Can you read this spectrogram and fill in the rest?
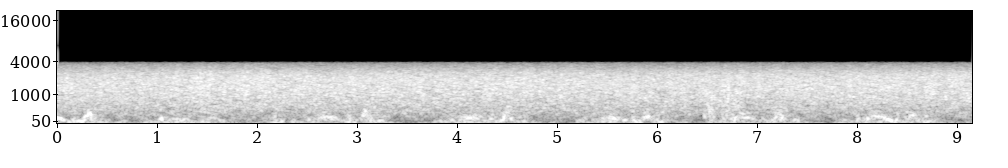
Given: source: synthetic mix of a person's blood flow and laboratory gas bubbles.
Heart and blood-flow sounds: Doppler ultrasound of blood flow; precordium
6.43-6.87 s: bubbles
From the record:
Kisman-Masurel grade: 112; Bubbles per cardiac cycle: 1 to 2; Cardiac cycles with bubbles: 1 to 10%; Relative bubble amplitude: moderate (0.250 to 0.450); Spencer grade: 1 (occasional bubble signal discernible with the cardiac motion signal, with majority of cardiac periods free of bubbles); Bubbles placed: anywhere in the cardiac cycle

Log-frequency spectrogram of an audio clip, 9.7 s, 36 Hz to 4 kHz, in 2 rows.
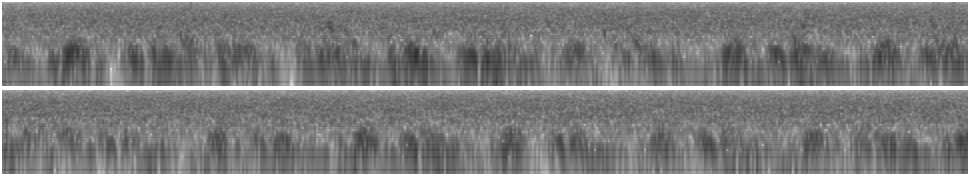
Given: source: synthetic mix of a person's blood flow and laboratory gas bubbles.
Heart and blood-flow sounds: Doppler ultrasound of blood flow; precordium
0.83-1.32 s: bubbles
1.50-1.61 s: bubbles
1.69-1.80 s: bubbles
2.47-2.71 s: bubbles
2.98-3.06 s: bubbles
3.10-3.27 s: bubbles
4.58-5.08 s: bubbles
From the record:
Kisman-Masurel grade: 221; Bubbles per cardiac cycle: several, 3 to 8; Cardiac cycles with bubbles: 10 to 50%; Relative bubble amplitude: barely perceptible (0.100 to 0.250); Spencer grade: 2 (many but less than half of the cardiac periods contain bubble signals, singularly or in groups); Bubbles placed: anywhere in the cardiac cycle

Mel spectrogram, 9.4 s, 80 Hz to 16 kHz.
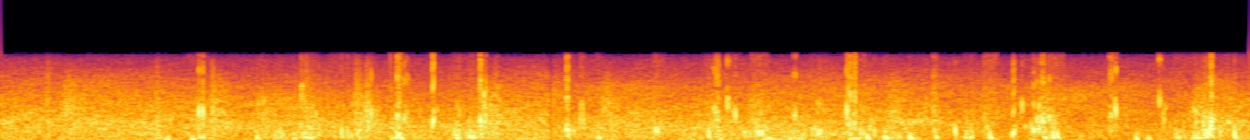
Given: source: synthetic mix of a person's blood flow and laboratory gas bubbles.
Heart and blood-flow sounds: Doppler ultrasound of blood flow; subclavian vein
1.40-1.57 s: bubbles
1.86-2.44 s: bubbles
2.46-2.82 s: bubbles
2.92-3.29 s: bubbles
3.37-3.76 s: bubbles
4.21-4.42 s: bubbles
4.46-4.52 s: bubbles
4.88-4.99 s: bubbles
5.28-5.81 s: bubbles
5.93-6.00 s: bubbles
6.06-6.22 s: bubbles
6.31-7.07 s: bubbles
7.13-7.33 s: bubbles
7.38-7.48 s: bubbles
7.56-7.98 s: bubbles
8.30-8.41 s: bubbles
8.68-9.35 s: bubbles
From the record:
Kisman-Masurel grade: 333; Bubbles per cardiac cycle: rolling drumbeat, 9 or more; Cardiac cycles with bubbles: 50 to 99%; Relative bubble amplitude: loud (0.450 to 0.775); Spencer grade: 3 (all of the cardiac periods contain showers or single bubble signals, but not dominating or overriding the cardiac motion signals); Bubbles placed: anywhere in the cardiac cycle

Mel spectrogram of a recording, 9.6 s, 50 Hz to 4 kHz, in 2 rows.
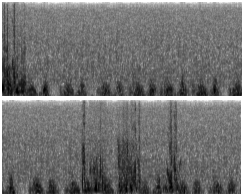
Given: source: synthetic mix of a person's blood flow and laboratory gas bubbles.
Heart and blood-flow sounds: Doppler ultrasound of blood flow; precordium
0.00-0.49 s: bubbles
6.37-6.50 s: bubbles
6.53-6.90 s: bubbles
7.09-7.64 s: bubbles
7.90-8.41 s: bubbles
From the record:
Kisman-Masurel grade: 223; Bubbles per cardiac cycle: several, 3 to 8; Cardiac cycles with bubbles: 10 to 50%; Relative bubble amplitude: loud (0.450 to 0.775); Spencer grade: 2 (many but less than half of the cardiac periods contain bubble signals, singularly or in groups); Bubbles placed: anywhere in the cardiac cycle

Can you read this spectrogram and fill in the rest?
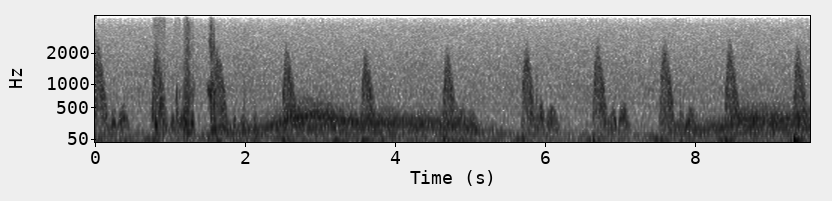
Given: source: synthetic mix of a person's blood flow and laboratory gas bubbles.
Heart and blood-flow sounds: Doppler ultrasound of blood flow; subclavian vein
0.76-0.93 s: bubbles
1.04-1.33 s: bubbles
1.48-1.65 s: bubbles
From the record:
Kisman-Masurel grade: 213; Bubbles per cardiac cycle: several, 3 to 8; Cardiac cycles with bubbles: 1 to 10%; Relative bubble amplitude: loud (0.450 to 0.775); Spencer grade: 1 (occasional bubble signal discernible with the cardiac motion signal, with majority of cardiac periods free of bubbles); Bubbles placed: anywhere in the cardiac cycle

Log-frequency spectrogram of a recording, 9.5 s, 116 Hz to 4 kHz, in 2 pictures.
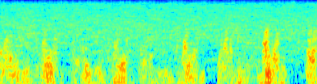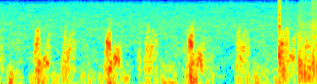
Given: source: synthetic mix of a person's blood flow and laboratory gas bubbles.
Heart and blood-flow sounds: Doppler ultrasound of blood flow; precordium
8.92-9.16 s: bubbles
9.21-9.52 s: bubbles
From the record:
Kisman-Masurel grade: 212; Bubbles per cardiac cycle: several, 3 to 8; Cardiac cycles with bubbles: 1 to 10%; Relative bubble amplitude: moderate (0.250 to 0.450); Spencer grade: 1 (occasional bubble signal discernible with the cardiac motion signal, with majority of cardiac periods free of bubbles); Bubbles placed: anywhere in the cardiac cycle

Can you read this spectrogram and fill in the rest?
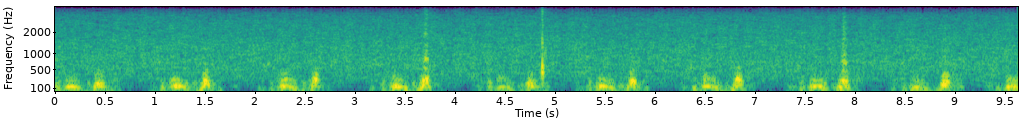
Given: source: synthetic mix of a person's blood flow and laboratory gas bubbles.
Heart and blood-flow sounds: Doppler ultrasound of blood flow; precordium
4.84-4.93 s: bubbles
From the record:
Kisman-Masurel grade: 113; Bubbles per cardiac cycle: 1 to 2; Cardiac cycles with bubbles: 1 to 10%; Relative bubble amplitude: loud (0.450 to 0.775); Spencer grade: 1 (occasional bubble signal discernible with the cardiac motion signal, with majority of cardiac periods free of bubbles); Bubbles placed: only in the low amplitude regions of the cardiac cycle

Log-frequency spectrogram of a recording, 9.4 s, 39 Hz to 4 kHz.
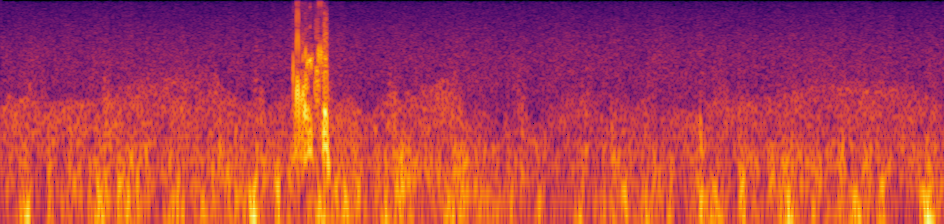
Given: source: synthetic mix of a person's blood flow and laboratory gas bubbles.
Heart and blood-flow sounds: Doppler ultrasound of blood flow; subclavian vein
2.90-3.33 s: bubbles
From the record:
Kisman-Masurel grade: 213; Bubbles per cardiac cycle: several, 3 to 8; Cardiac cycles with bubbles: 1 to 10%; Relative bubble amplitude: loud (0.450 to 0.775); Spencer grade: 1 (occasional bubble signal discernible with the cardiac motion signal, with majority of cardiac periods free of bubbles); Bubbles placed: anywhere in the cardiac cycle

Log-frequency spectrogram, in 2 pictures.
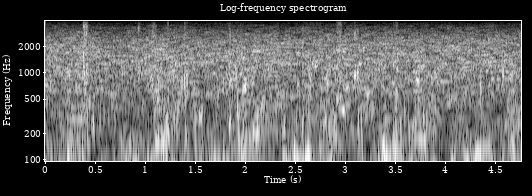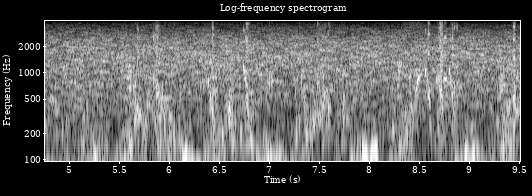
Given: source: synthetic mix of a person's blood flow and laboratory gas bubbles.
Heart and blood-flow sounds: Doppler ultrasound of blood flow; precordium
0.00-0.09 s: bubbles
0.35-0.56 s: bubbles
0.92-0.96 s: bubbles
1.05-1.14 s: bubbles
1.23-1.54 s: bubbles
1.70-2.02 s: bubbles
2.30-2.35 s: bubbles
2.44-3.21 s: bubbles
3.37-3.68 s: bubbles
3.75-3.93 s: bubbles
4.33-4.40 s: bubbles
4.55-4.67 s: bubbles
4.90-5.06 s: bubbles
5.17-5.21 s: bubbles
5.58-6.17 s: bubbles
6.35-6.91 s: bubbles
6.94-7.06 s: bubbles
7.24-7.65 s: bubbles
7.71-7.79 s: bubbles
8.35-8.93 s: bubbles
9.30-9.52 s: bubbles
From the record:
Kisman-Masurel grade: 242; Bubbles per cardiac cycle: several, 3 to 8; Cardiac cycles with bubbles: 100%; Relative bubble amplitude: moderate (0.250 to 0.450); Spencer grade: 3 (all of the cardiac periods contain showers or single bubble signals, but not dominating or overriding the cardiac motion signals); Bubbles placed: anywhere in the cardiac cycle

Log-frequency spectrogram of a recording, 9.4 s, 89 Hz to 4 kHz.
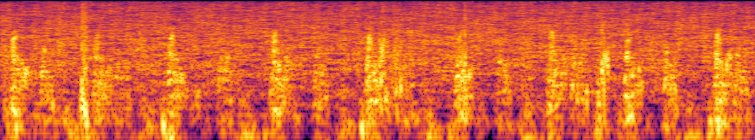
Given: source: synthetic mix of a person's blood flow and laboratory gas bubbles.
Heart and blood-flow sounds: Doppler ultrasound of blood flow; precordium
0.97-1.14 s: bubbles
4.71-5.04 s: bubbles
5.72-5.88 s: bubbles
7.30-7.64 s: bubbles
From the record:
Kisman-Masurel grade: 123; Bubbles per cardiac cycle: 1 to 2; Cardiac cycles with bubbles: 10 to 50%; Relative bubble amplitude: loud (0.450 to 0.775); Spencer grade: 2 (many but less than half of the cardiac periods contain bubble signals, singularly or in groups); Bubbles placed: anywhere in the cardiac cycle

